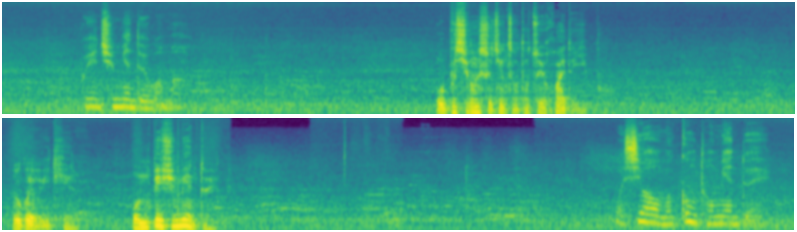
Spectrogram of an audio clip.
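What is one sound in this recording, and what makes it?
A young woman speaks softly and earnestly, close by.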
